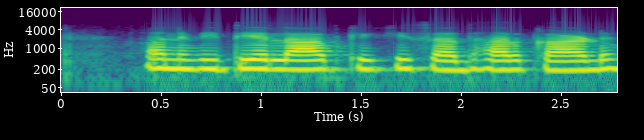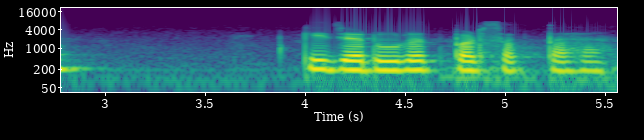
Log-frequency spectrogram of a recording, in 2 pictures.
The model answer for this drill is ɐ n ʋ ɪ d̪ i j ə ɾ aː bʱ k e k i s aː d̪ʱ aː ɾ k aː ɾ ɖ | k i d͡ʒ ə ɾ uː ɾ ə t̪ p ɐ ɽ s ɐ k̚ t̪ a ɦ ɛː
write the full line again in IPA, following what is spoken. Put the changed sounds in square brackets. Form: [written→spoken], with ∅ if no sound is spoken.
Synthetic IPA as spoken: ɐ n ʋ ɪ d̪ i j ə [ɾ→l] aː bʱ k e k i s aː d̪ʱ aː ɾ k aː ɾ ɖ | k i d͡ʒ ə ɾ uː ɾ ə t̪ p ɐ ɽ s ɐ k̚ t̪ a ɦ ɛː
